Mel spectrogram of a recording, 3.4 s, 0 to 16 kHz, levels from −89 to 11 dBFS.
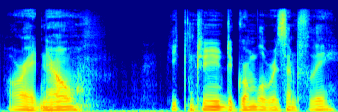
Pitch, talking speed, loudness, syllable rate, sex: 90 Hz, 140 wpm, -18 LUFS, 5.7 syllables/s, male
